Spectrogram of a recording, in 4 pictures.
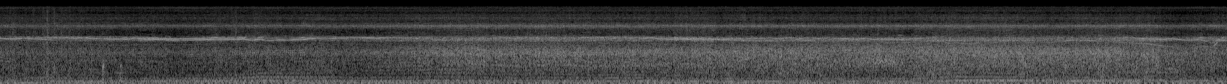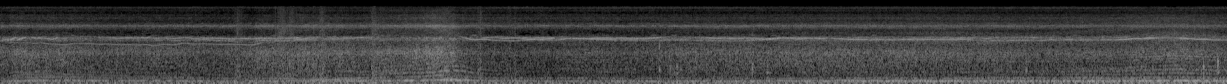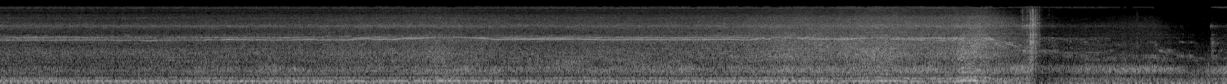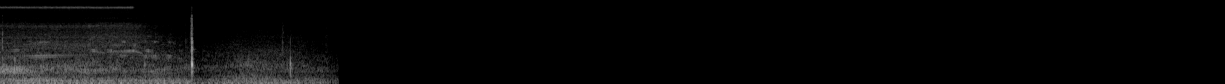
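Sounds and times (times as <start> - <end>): drone motors whining: 0.0 - 38.8
sharp click: 34.7 - 35.1.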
